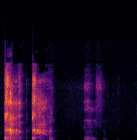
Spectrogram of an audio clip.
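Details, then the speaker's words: Adult man coughing during a live stream, saying he sounds gross: two quick rough coughs, then a softer throat-clearing cough. "okay next time I cough I'm turning on the mute it's disgusting coughing up a lung would be YouTube Gold"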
